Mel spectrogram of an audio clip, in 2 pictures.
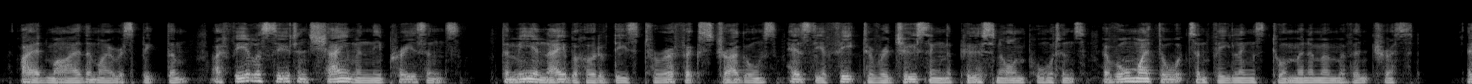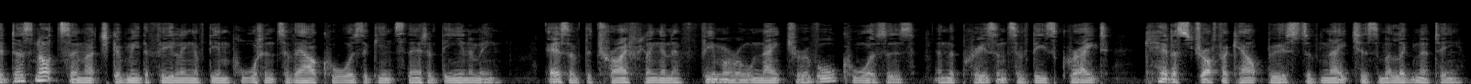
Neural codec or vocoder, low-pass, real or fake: vocoder, 24 kHz, 100 mel bands, Vocos; 7.2 kHz; fake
